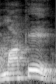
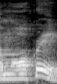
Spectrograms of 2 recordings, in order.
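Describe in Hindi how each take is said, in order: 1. स्वर लंबा 'aa' वाला है। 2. स्वर 'aw' वाला है। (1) "ना आ से प्रोनाउंस कर सकते हैं" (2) "ना औ से प्रोनाउंस कर सकते हैं"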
